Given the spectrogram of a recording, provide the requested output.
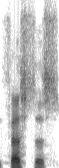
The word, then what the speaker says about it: Festus: with her family infestus is that the right pronunciation festus missouri she is in jefferson county okay in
